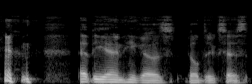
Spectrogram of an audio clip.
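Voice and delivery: usual speaking voice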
